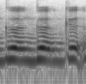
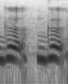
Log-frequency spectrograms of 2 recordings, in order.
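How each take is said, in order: First: เกอ เกอ เกอ drawn out slowly, throat buzzing; slow voiced g drill. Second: เกอ with a throaty voiced g; voiced g sound. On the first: Teacher drills เกอ slowly so learners feel the throat buzz. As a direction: stretch each เกอ so the throat vibrates. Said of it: "เราจะต้องจับลำคอก่อน". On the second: Teacher models เกอ for Thai learners, throaty and voiced. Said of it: "เสียงติดลำคอ". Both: Shown as a demonstration.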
